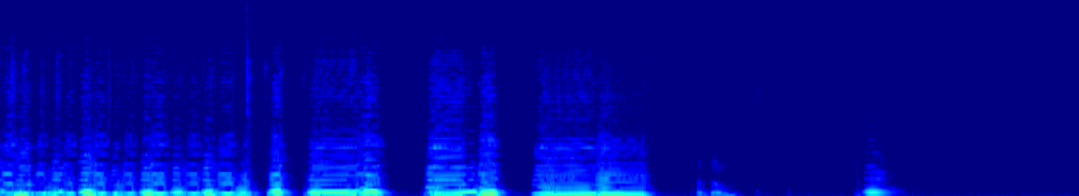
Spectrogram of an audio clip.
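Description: Button accordion (bayan) playing a quick figure of notes over chords, then three held chords and a few short notes. It stops about a second before the end.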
